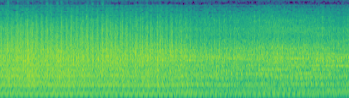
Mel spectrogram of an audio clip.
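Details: Twin-turbo Dodge truck, started on a freshly charged battery after all vacuum lines were replaced to fix a driver-side leak from turbo to wastegate, not yet tuned: an even, regular idle pulse under a steady hiss, with no knocks or stumbles. Idles smoothly. Exhaust wrap is burning off.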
